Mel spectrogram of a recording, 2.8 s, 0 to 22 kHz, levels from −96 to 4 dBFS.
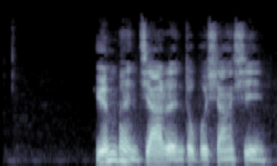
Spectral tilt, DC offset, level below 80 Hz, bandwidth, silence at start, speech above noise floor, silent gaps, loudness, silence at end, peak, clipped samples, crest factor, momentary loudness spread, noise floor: -4.5 dB/octave; under 0.1%; -60 dBFS; 12.5 kHz; 0.95 s; 57 dB; none; -18 LUFS; 0.1 s; -2 dBFS; under 0.1%; 18 dB; 6 LU; -75 dBFS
